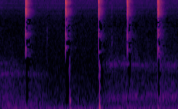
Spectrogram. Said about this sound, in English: Who's clicking their pen again? Who's the guy that says, I don't click my pen? You can't hear that. Oh, yes, we can. Oh, yes, we can. And I ain't going to edit it out either.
